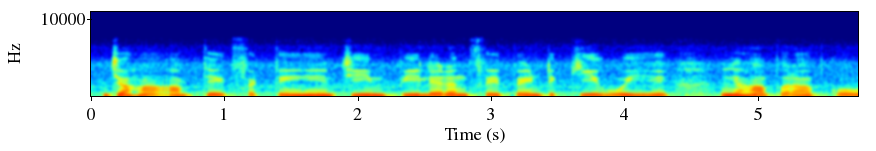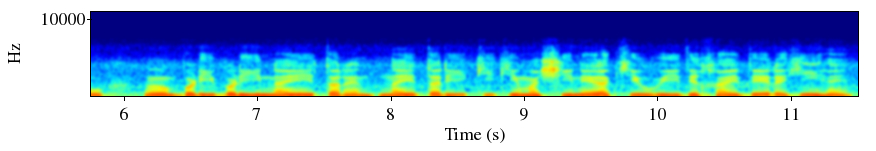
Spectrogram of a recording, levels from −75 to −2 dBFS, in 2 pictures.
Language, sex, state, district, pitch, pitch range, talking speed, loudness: Hindi, male, Bihar, Bhagalpur, 125 Hz, 120-135 Hz, 155 wpm, -15 LUFS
